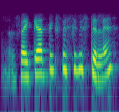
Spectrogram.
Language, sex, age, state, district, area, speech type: Malayalam, female, 18-30, Kerala, Thiruvananthapuram, rural, conversation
